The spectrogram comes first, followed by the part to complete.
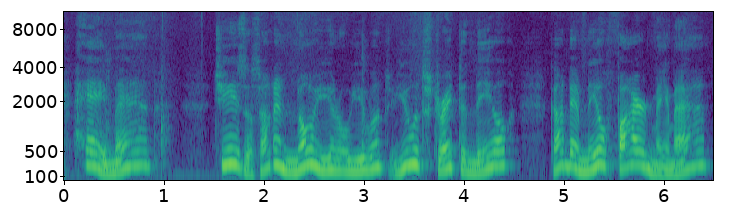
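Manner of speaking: high-pitched mock pleading voice; imitated aggrieved guy. Fired guy's retold complaint to him.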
